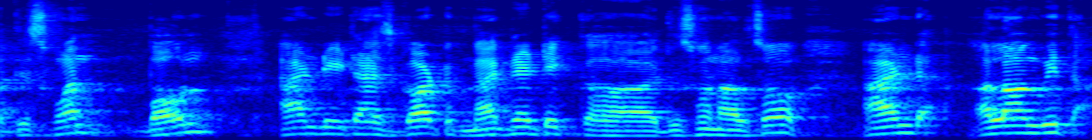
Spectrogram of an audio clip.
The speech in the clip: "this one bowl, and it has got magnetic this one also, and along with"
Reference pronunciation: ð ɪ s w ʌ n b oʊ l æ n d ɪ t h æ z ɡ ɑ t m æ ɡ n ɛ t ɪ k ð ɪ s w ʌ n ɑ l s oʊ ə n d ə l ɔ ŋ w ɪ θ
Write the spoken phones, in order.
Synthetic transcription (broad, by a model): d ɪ s w ʌ n b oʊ n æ n d ɪ t h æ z ɡ ɑ t m æ ɡ n ɛ t ɪ k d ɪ s w ʌ n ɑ l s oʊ ə n d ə l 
